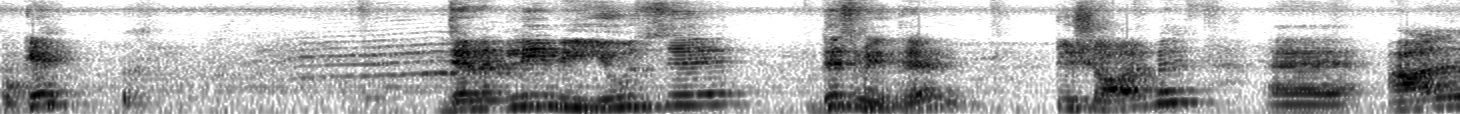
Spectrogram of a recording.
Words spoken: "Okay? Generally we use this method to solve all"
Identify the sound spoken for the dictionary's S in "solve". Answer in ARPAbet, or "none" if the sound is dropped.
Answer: SH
